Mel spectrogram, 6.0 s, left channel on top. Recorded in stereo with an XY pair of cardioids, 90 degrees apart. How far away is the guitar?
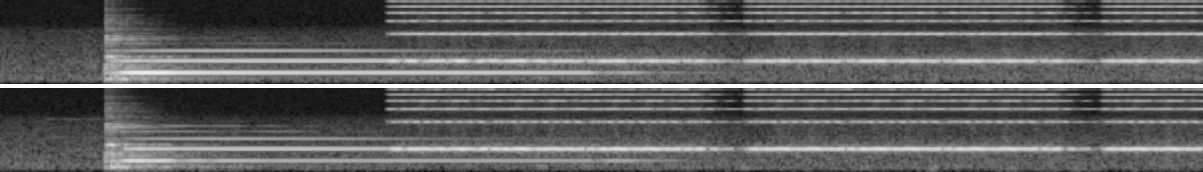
About 5.5 m.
